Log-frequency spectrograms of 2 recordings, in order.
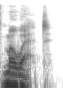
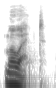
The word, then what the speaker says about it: Moët: So you do say the T. It's Moët. He was Dutch. He wasn't French. So the correct pronunciation is Moët.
